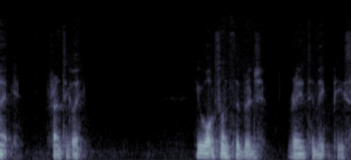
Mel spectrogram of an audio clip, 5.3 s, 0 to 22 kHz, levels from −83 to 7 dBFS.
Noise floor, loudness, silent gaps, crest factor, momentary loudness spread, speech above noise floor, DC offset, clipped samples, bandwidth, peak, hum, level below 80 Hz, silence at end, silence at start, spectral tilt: -70 dBFS; -31 LUFS; none; 22 dB; 12 LU; 40 dB; under 0.1%; under 0.1%; 14.5 kHz; -10 dBFS; none; -50 dBFS; 0 s; 0 s; -8.5 dB/octave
